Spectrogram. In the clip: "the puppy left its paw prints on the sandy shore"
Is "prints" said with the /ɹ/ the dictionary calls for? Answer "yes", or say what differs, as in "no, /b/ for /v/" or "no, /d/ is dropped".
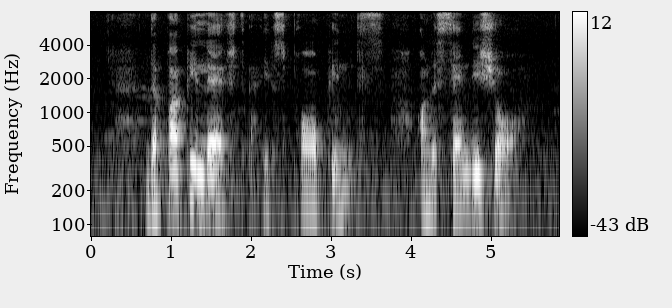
no, /ɹ/ is dropped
